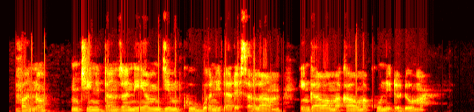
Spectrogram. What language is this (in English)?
Swahili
